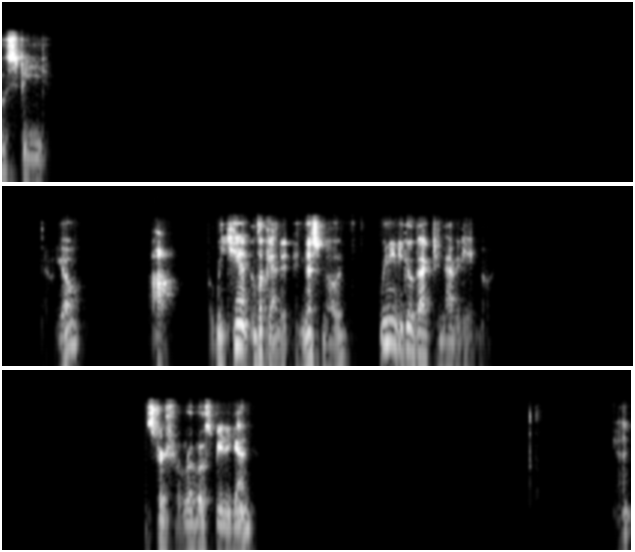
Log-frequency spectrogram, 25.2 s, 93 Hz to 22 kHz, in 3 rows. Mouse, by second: 12.8 click.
